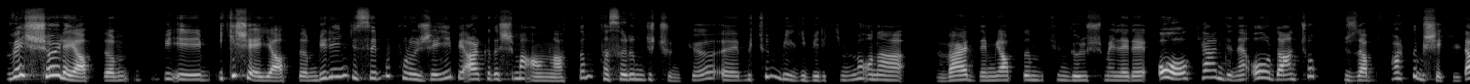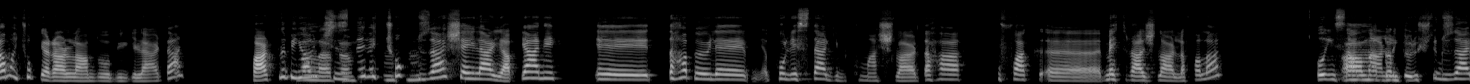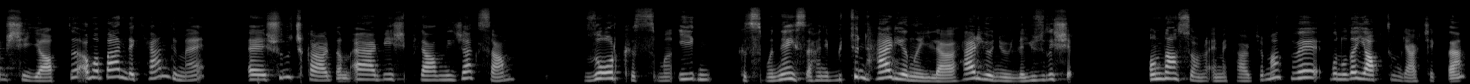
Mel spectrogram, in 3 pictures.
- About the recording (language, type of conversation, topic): Turkish, podcast, Pişmanlıklarını geleceğe yatırım yapmak için nasıl kullanırsın?
- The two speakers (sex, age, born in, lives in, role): female, 30-34, Turkey, Spain, host; female, 50-54, Turkey, Italy, guest
- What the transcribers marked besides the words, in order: stressed: "o"; tapping; other background noise; unintelligible speech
